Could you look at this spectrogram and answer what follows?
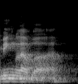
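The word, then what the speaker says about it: Mingalaba: Minglaba.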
